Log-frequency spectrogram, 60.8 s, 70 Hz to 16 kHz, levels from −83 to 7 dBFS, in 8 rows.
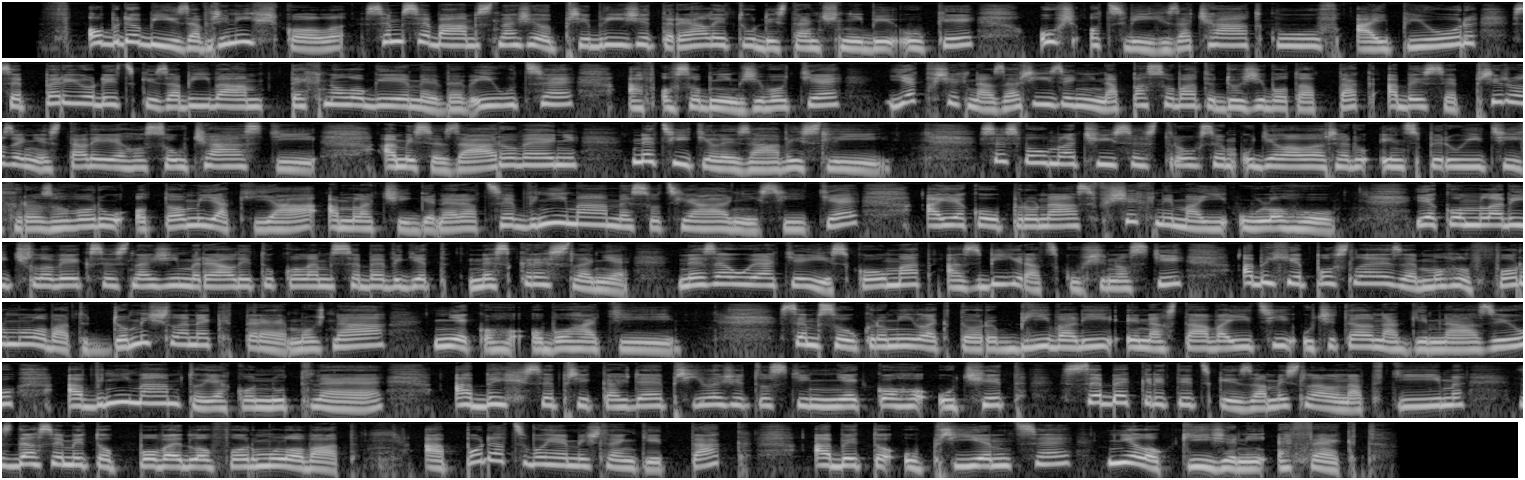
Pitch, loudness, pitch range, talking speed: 220 Hz, -20 LUFS, 190-250 Hz, 140 wpm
